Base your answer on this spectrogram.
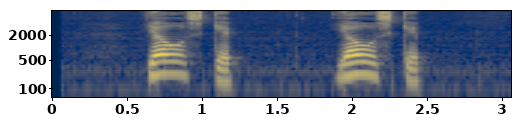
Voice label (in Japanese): "ヤオㇱケㇷ゚", アイヌ語; yáoskep; アイヌ語クイズ; ヤ ya・網 オㇱケ oske・を編む ㇷ゚ p・もの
